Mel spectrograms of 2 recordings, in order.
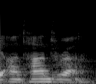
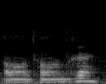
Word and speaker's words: entendre: So we have this whole third syllable of the word that's not there in French because we want to give the R sound its own syllable. And we don't use the French R sound, we use the English R sound. And we also don't really say a nasal vowel. We don't say on, like entendre.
